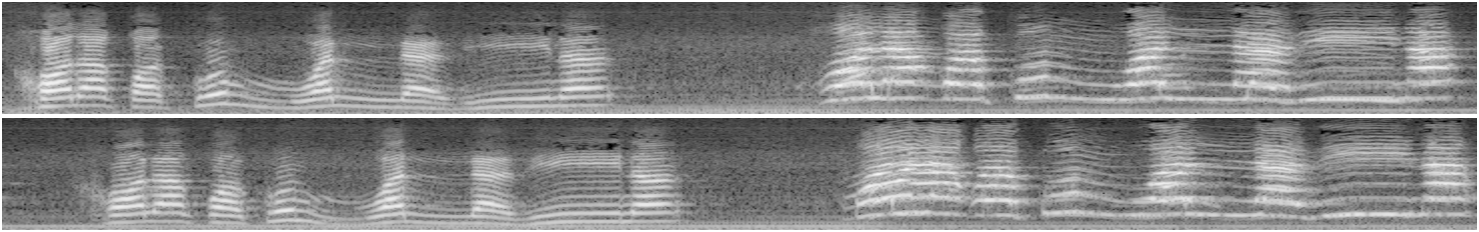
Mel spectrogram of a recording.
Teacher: میم کا اچھی طرح اظہار کیجئے، پھر واو پر ہونٹ کو گول کیجئے، اس لیے واو ادا ہوگا۔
